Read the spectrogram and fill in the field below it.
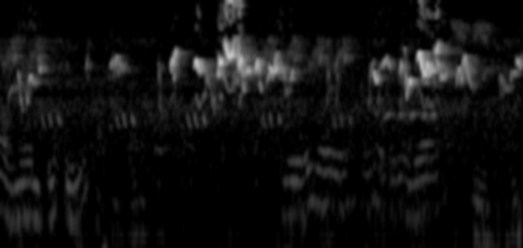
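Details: Male red-whiskered bulbul in a trap singing short, rich, warbling phrases in two bursts, with fainter chirps from other birds and some low background sounds.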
